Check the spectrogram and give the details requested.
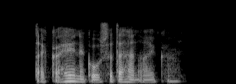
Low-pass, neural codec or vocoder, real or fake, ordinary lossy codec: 7.2 kHz; none; real; Opus, 64 kbps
